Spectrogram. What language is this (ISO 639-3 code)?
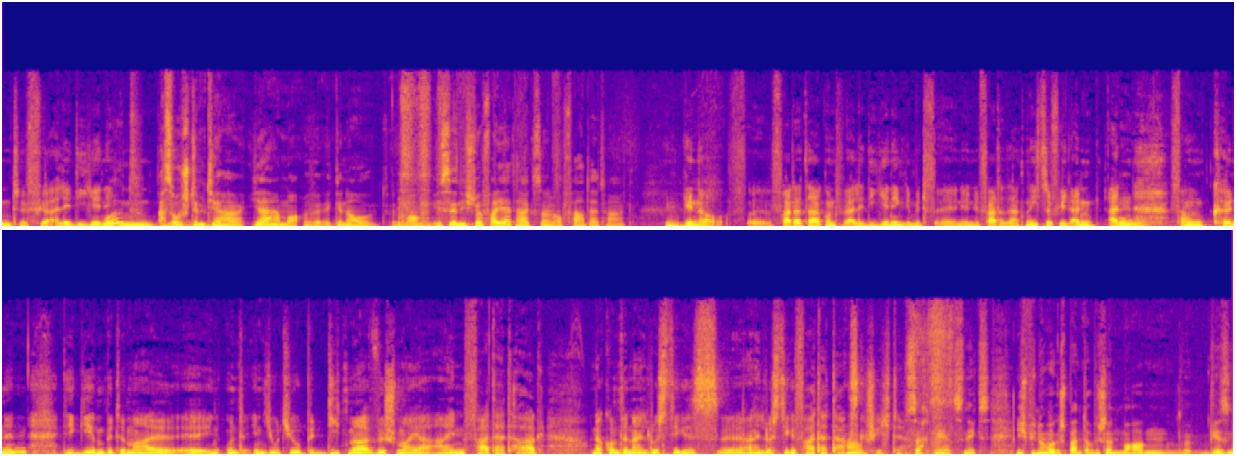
deu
